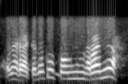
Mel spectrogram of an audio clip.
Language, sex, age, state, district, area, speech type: Santali, male, 45-60, Odisha, Mayurbhanj, rural, conversation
